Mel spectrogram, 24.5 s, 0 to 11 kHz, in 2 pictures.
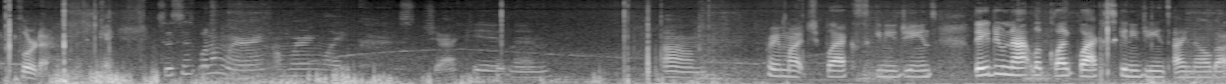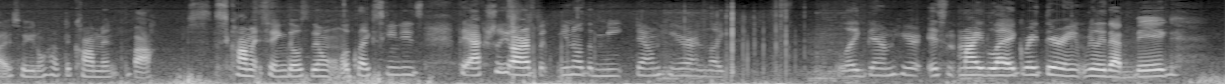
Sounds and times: Speech: 0.0s - 5.5s, 6.6s - 7.1s, 7.7s - 19.5s, 20.6s - 24.1s.

